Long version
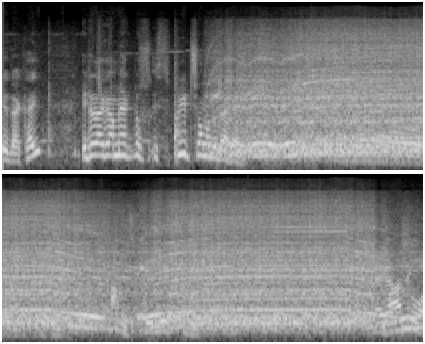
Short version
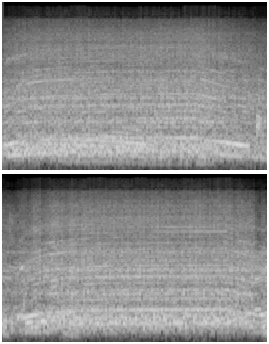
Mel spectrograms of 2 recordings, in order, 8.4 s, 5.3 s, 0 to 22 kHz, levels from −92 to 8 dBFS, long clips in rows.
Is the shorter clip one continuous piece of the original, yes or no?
yes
